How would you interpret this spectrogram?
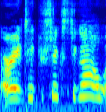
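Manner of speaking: cheery insistence. Retold or imitated. Bishop insisting playfully.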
